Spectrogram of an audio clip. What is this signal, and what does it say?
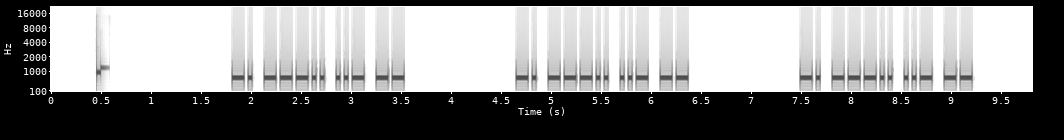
Morse code, heard as a keyed tone, about 30 wpm, 700 Hz. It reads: N8UM N8UM N8UM
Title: Call Signs Repeated 2x - 30wpm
